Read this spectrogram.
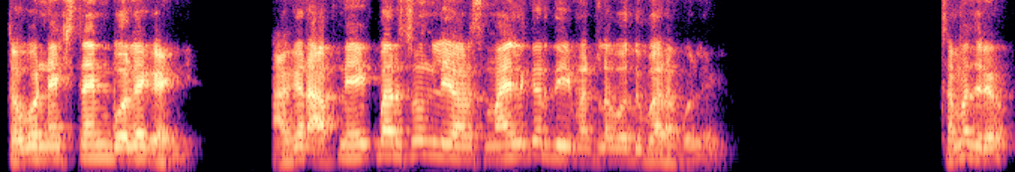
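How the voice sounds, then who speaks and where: A man's voice: fairly high pitch, animated, fast talker, a bit bright. A man hosting a health channel, giving a casual motivational talk, chatty and full of rhetorical questions, mixing languages.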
